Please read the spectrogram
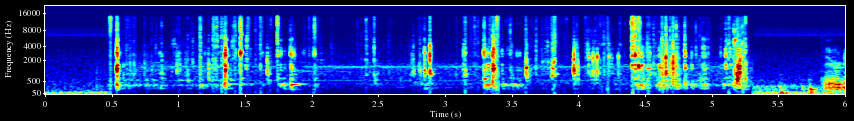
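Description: A quick run of clicks, rattles and knocks of metal and wood, from the ratchet straps' buckles and the wooden board being taken off the stone steps. It starts about half a second in and stops suddenly about five seconds in.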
